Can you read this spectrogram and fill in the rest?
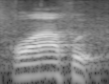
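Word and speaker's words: قاف: വ്യത്യാസം അതിന് അർത്ഥത്തിന് വ്യത്യാസം വരും അന്നേരം ഇത് പറയേണ്ടത് ക്വാഫ് ക്വാഫ് ക്വ ക്വ ക്വ ക്വ ക്വ ക്വ ഡാല്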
